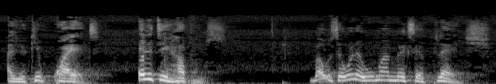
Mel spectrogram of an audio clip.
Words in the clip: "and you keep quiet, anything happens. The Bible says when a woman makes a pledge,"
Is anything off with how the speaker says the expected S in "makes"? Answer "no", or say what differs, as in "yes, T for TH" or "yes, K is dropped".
no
